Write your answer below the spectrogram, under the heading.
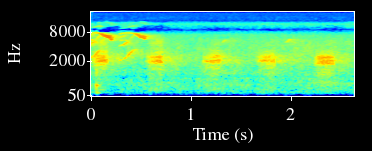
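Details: A duck near an apiary at sunset, about 8 pm on a cold evening when frogs stayed silent, gives five short, nasal quacks, about two per second, with faint high whistled birdsong and soft background hiss.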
